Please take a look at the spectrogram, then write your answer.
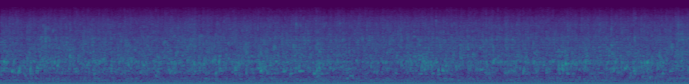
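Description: Water trickles softly from a baster into an aquarium, a faint continuous dribble over a steady low hum, with no talking.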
